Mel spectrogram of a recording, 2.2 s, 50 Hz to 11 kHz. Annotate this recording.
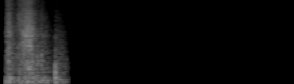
9. Cogiendo papel
cogiendo papel foley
